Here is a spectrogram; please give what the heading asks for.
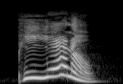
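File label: English piano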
